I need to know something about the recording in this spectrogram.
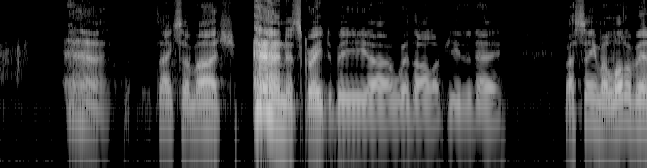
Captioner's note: applause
